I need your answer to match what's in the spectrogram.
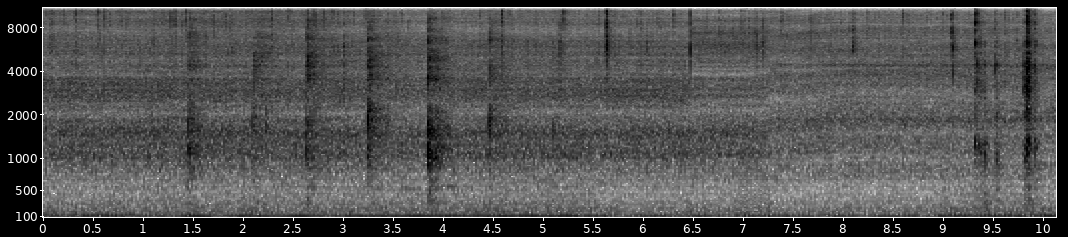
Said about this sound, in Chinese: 还在下雨啊，最讨厌下雨天了。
